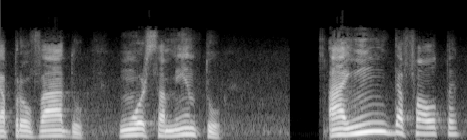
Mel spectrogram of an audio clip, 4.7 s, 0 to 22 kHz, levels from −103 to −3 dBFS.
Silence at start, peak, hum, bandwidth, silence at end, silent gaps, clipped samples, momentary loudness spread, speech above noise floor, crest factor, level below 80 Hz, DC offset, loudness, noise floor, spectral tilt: 0 s; 0 dBFS; none; 8.8 kHz; 0.1 s; none; under 0.1%; 13 LU; 41 dB; 18 dB; -58 dBFS; under 0.1%; -17 LUFS; -57 dBFS; -7.5 dB/octave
